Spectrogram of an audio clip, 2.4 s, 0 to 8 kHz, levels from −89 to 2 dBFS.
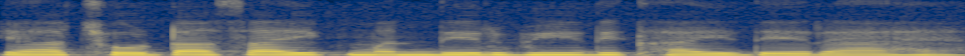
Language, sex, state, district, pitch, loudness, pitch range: Hindi, female, Jharkhand, Deoghar, 240 Hz, -13 LUFS, 220-245 Hz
